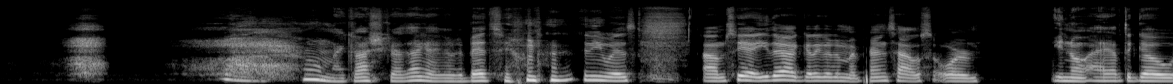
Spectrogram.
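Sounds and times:
yawn: 0:00.7 - 0:01.1, 0:01.8 - 0:03.1
speech: 0:02.2 - 0:09.9, 0:10.5 - 0:11.7.

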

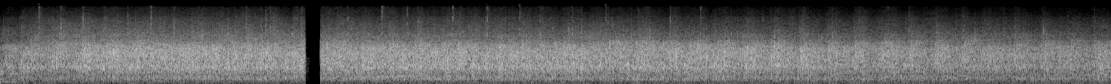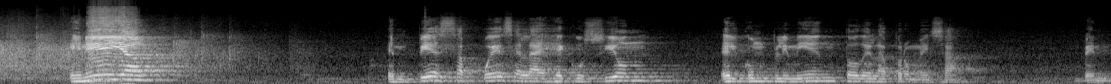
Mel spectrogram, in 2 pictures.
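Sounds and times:
audience applause: 0:00.0 - 0:14.3
speech: 0:11.8 - 0:12.7, 0:15.0 - 0:17.7, 0:18.3 - 0:20.8, 0:22.0 - 0:22.2.

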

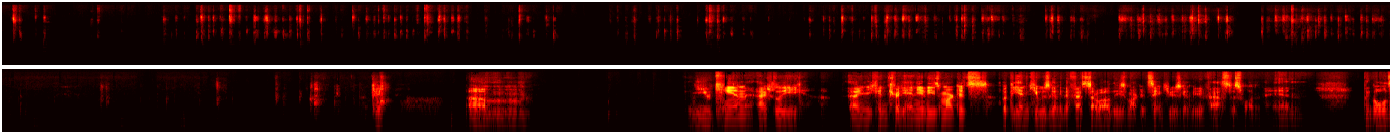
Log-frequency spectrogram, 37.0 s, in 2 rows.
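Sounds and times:
typing on a computer keyboard: 0:02.2 - 0:07.4, 0:08.1 - 0:10.0, 0:10.8 - 0:18.5
speech: 0:28.0 - 0:35.6, 0:36.7 - 0:37.0.

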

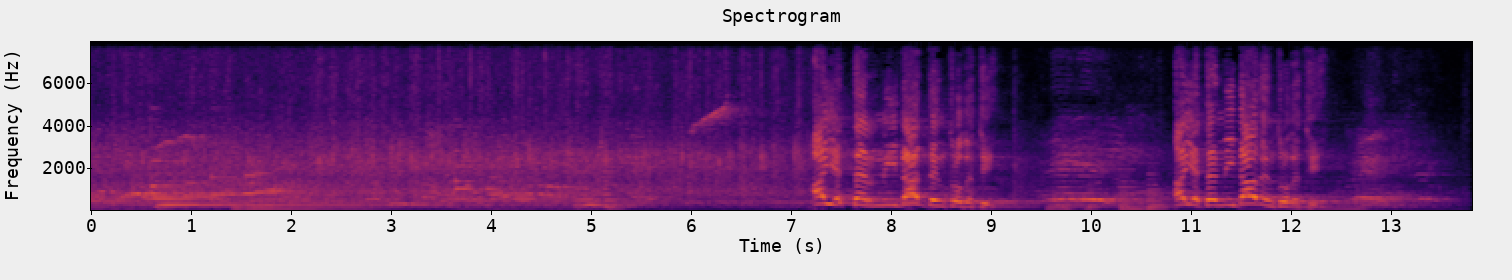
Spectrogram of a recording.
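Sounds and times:
audience applause: 0:00.0 - 0:07.4
speech: 0:00.7 - 0:00.9, 0:07.4 - 0:09.3, 0:10.9 - 0:12.5.

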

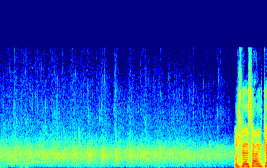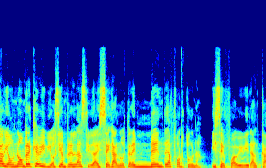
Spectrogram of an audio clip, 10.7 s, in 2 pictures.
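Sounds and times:
audience clapping: 0:00.0 - 0:05.0
speech: 0:04.7 - 0:10.6.

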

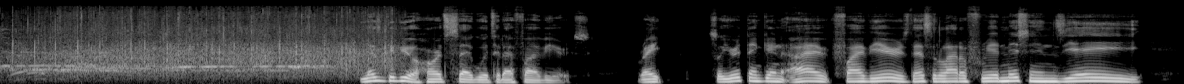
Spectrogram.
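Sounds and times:
audience applause: 0:00.0 - 0:04.2
speech: 0:03.6 - 0:11.5.

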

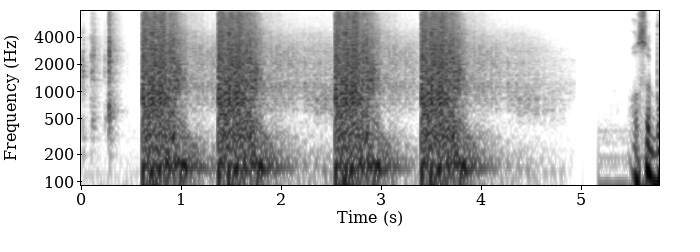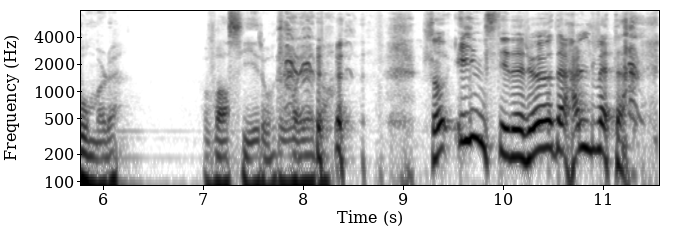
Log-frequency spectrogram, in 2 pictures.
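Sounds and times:
rifle shots fired by a kneeling shooter on a red deer hunt: 0:00.6 - 0:04.8
speech: 0:05.6 - 0:06.3, 0:07.0 - 0:11.5
laughter: 0:07.8 - 0:09.2, 0:10.6 - 0:11.5.

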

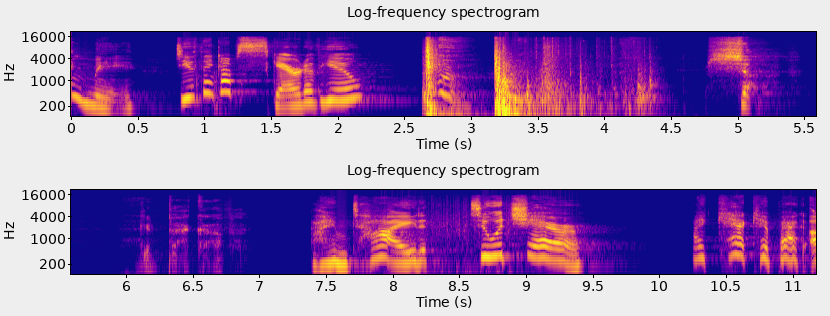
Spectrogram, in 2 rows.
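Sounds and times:
speech: 0:00.2 - 0:05.3, 0:07.4 - 0:09.5, 0:10.2 - 0:11.1
door being busted open: 0:03.2 - 0:04.4.

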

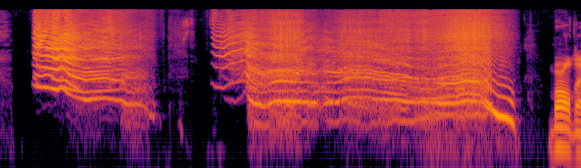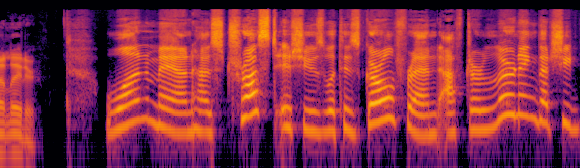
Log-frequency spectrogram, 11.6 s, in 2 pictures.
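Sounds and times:
baby elephant trumpeting: 0:00.3 - 0:05.2
speech: 0:05.5 - 0:06.3, 0:06.9 - 0:11.6.

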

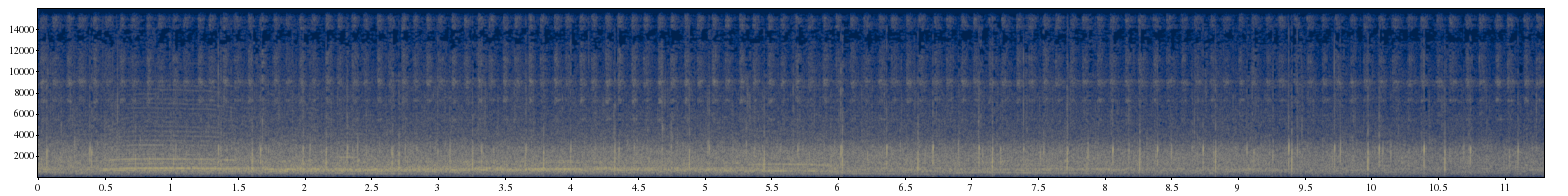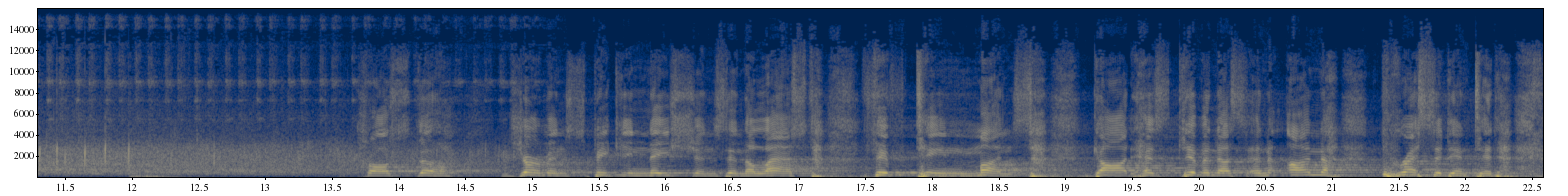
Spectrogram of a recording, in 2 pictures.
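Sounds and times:
large audience clapping: 0:00.0 - 0:15.7
speech: 0:13.8 - 0:22.5.

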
